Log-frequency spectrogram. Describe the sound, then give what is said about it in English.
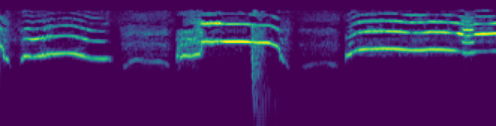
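A girl screams loudly after a gun cracks, several long, shrill, sustained shrieks in quick succession, broken briefly by a sharp noisy burst partway through, with no talking. “A gun cracks. The girl screams.”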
